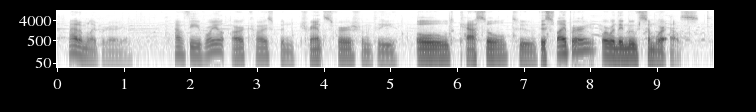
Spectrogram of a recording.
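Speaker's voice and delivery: soft, gentle, quiet and kindly. A player speaking as Uther, addressing the librarian, soft gentle voice. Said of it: "in a soft voice".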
